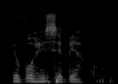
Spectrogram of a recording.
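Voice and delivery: very soft, low murmur; hushed resolve. Acted. Woman telling herself she will be healed, hushed resolve. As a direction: say it privately, almost under the breath.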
